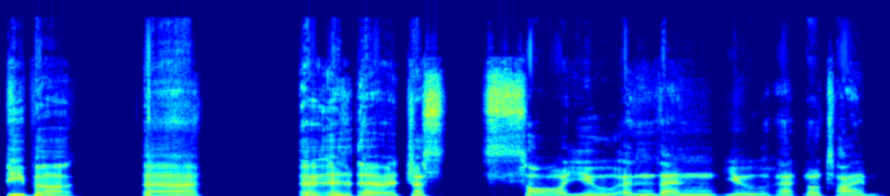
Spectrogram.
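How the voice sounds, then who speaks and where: A man hosting a casual interview, asking halting questions full of fillers. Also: medium pitch, flat delivery, a bit bright, smooth, no room sound, poor audio. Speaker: host.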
